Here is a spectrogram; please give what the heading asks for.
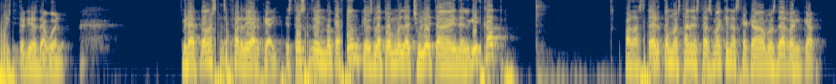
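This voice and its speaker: A man's voice: fairly high pitch, expressive, fairly quick, pauses often, a little hiss or hum. A man in his forties from Spain, giving a joking, chatty online tech talk with a live demo, speaking to the audience over a webcam from his home office. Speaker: cloud computing speaker. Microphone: webcam video call.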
